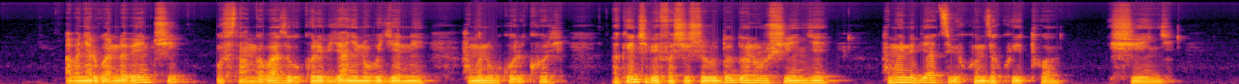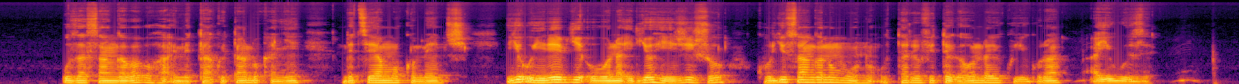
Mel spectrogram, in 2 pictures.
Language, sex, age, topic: Kinyarwanda, male, 18-24, education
